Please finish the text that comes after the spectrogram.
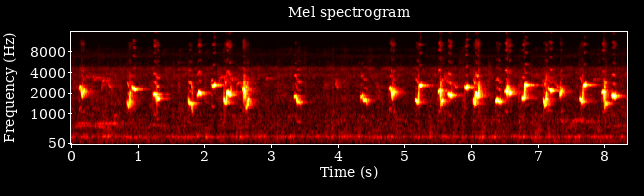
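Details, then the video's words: Yellow-vented bulbul in clear morning voice, singing long rolling 'ropel panjang' phrases: short liquid, slurred whistled notes in bursts, some rising, some falling, with pauses near three and five seconds, over a faint low steady hum. "PANCINGAN TRUCUKAN AGAR BUNYI burung TRUCUKAN GACOR ROPEL PANJANG"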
